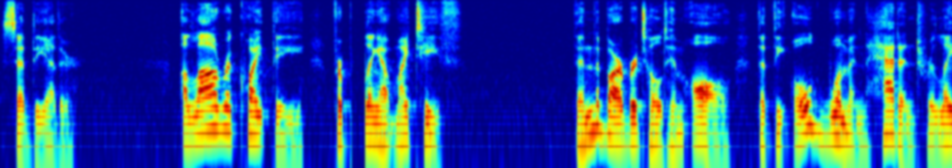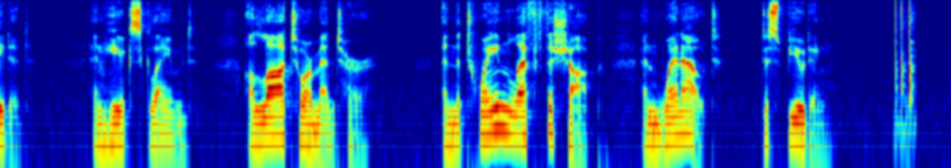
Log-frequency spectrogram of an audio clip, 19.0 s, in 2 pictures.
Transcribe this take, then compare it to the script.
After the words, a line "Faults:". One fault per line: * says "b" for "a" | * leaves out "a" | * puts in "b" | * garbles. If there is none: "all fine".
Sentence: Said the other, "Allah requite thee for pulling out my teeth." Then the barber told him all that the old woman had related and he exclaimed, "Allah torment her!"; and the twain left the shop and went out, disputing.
Said the other, "Allah requite thee for pulling out my teeth." Then the barber told him all that the old woman hadn't related and he exclaimed, "Allah torment her!"; and the twain left the shop and went out, disputing.
Faults:
* says "hadn't" for "had"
